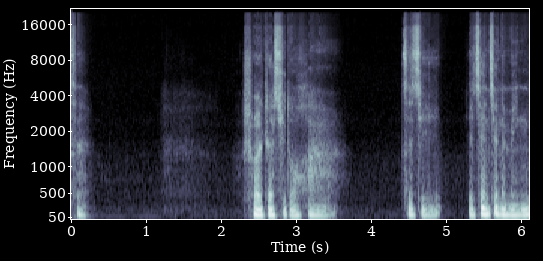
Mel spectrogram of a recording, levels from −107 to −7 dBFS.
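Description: No technical faults can be heard in the speech. The Opus voice compression runs in hybrid mode and keeps the full audio band with only light coding marks, which fits a bitrate of around 20 kbps.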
